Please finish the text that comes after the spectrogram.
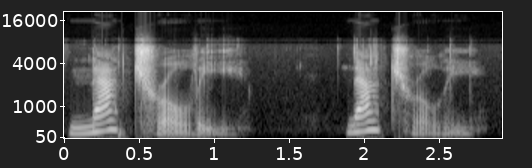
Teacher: we make it shorter drop the middle syllable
